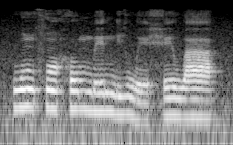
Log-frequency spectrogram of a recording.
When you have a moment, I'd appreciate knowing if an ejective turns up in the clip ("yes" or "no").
no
